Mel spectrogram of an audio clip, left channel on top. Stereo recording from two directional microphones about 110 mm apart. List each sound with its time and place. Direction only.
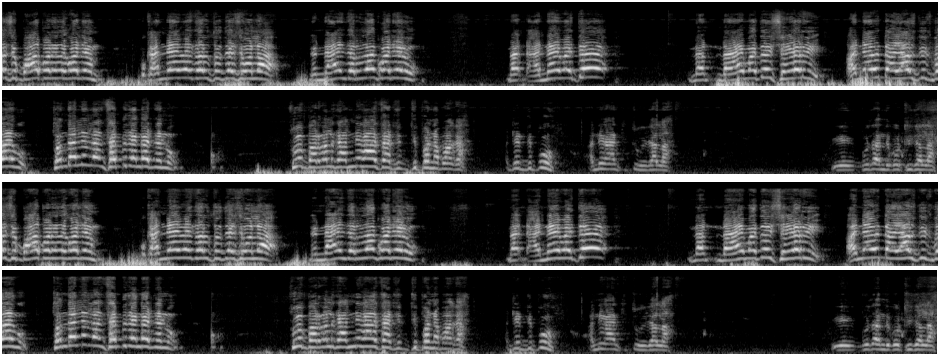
0.0 s a man's voice: 25° left (ahead or behind)
6.9 s a man's voice: 20° left (ahead or behind)
12.2 s a man's voice: 25° left (ahead or behind)
17.7 s speech: 45° left (ahead or behind)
